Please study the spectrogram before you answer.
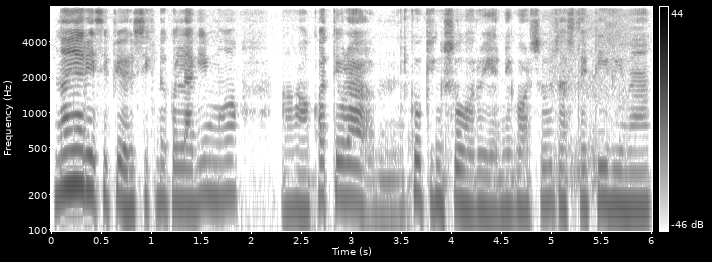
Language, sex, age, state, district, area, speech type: Nepali, female, 45-60, West Bengal, Darjeeling, rural, spontaneous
